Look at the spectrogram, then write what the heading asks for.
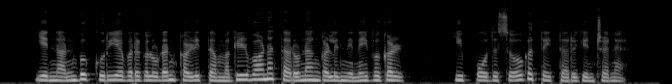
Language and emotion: Tamil, sad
